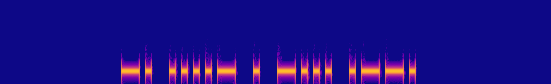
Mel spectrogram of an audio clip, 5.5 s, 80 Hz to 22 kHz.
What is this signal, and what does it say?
Morse code, heard as a keyed tone, about 20 wpm, 700 Hz. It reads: N4EBP
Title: USA Call Signs - 5 Characters - 2x Character Spacing - 20wpm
